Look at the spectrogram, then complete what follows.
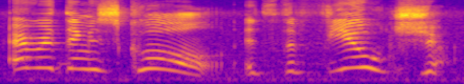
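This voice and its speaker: A woman voicing an excitable, theatrical talking object in an amateur comic dub, recorded at home. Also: extremely high pitch, moderate pace, voice pushed up. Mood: excited. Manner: exclamatory, theatrical.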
